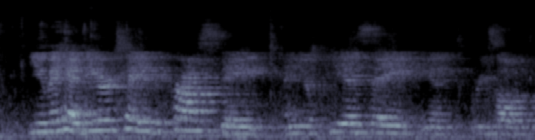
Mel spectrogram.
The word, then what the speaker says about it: prostate: Digital rectal exam is palpation of the prostate. It's called a prostate. It's not called a prostrate.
